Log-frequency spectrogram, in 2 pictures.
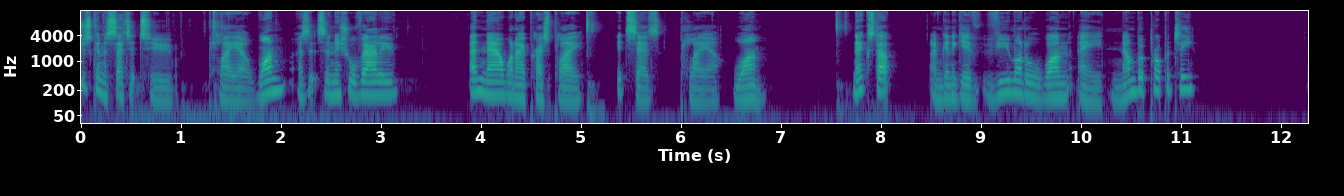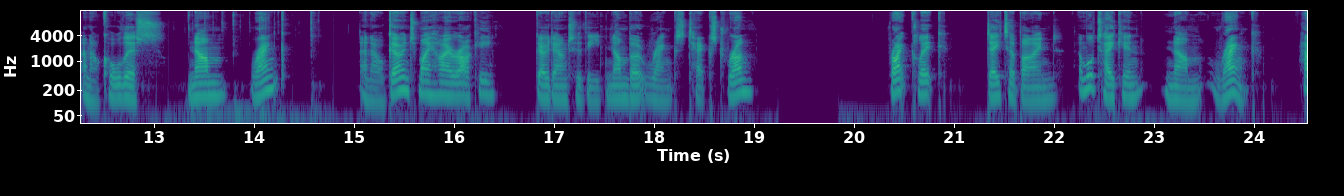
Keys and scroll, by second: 0.0-1.9 typing, 5.0 space, 7.5 space, 13.0-14.6 typing.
